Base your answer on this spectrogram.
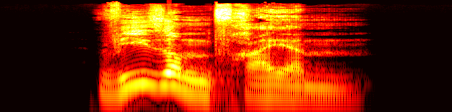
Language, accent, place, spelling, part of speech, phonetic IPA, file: German, Germany, Berlin, visumfreiem, adjective, [ˈviːzʊmˌfʁaɪ̯əm], De-visumfreiem.ogg
- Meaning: strong dative masculine/neuter singular of visumfrei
